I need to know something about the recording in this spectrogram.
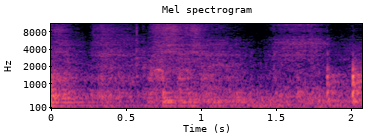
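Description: Tenor saxophone played softly on a low note with a breathy, airy tone, as an extended technique in free improvisation; the note fades out about halfway through. A few short clicks follow near the end.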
